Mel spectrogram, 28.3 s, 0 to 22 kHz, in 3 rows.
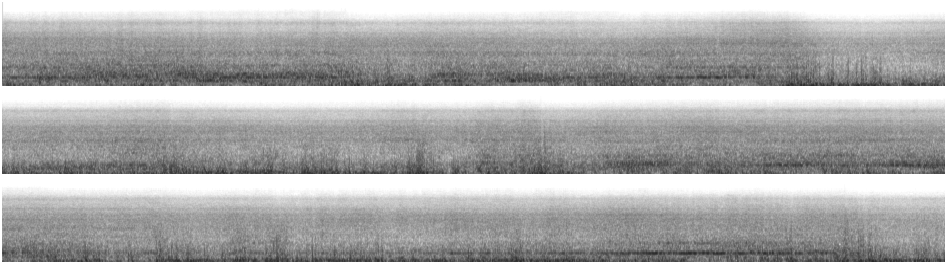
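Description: Rhaetian Railway train led by an ABe 8/12 electric unit running along the Bernina line, heard from outside a carriage window: a steady rumble of wheels on rail. A humming tone comes and goes three times over it.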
